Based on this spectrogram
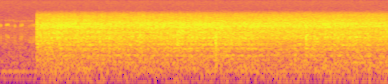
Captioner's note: electricity crackling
